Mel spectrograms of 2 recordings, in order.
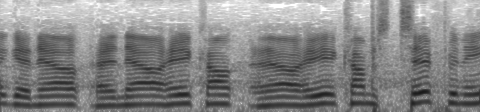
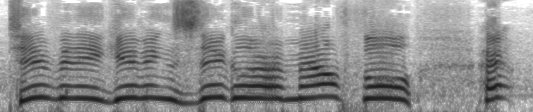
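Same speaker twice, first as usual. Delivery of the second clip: excited play-by-play; 8 semitones higher than usual. Real, not acted. Commentator calling Ziggler's attack on Waller, excited shout. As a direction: yell the brawl as it breaks out. Live post-match brawl call.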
